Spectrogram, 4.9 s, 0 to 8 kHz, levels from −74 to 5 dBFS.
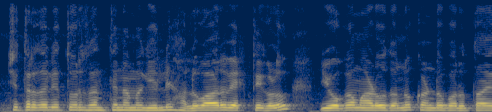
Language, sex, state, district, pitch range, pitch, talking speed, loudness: Kannada, male, Karnataka, Bidar, 165-180 Hz, 170 Hz, 110 wpm, -15 LUFS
